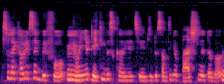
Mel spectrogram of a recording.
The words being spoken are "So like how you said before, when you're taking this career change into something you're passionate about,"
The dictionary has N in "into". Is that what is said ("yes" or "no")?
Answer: yes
